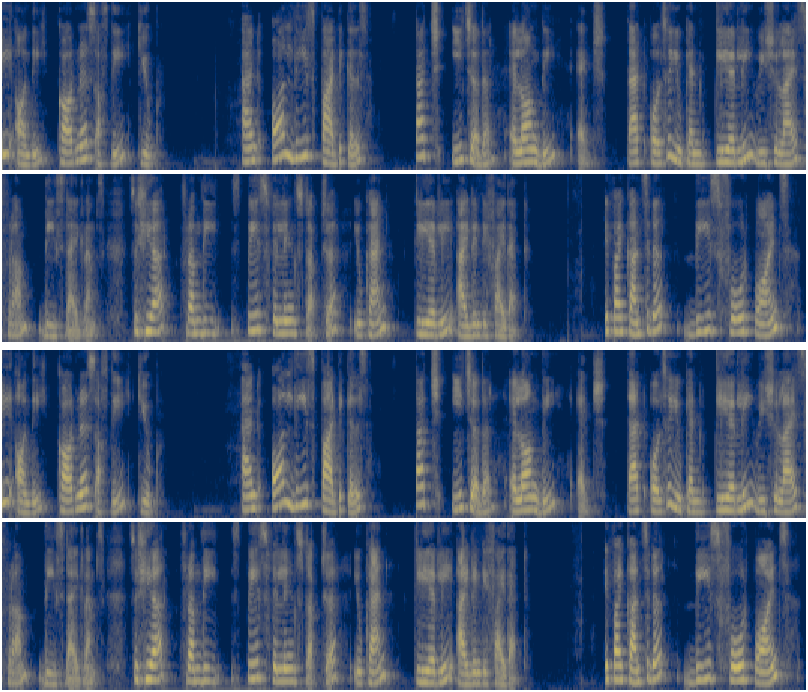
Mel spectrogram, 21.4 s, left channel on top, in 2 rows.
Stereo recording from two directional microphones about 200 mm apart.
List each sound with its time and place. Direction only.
0.0 s a woman's voice: 25° right (ahead or behind)
3.2 s a woman's voice: 25° right (ahead or behind)
6.2 s a woman's voice: 20° right (ahead or behind)
8.4 s a woman's voice: 20° right (ahead or behind)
